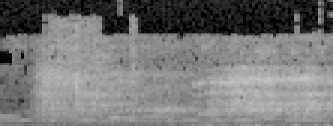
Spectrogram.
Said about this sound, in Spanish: Esta respiración final y este silencio en radio que no son habituales de un segundo, yo creo que es suficiente.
